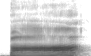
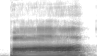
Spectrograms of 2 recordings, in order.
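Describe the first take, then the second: Both takes have the same delivery.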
